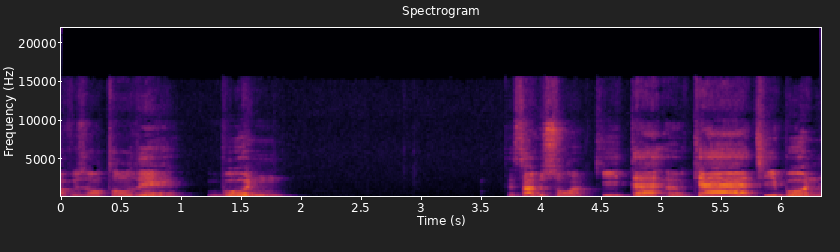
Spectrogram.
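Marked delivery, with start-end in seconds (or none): 5.1-6.3 katibun drawn out with a rising final un; slow careful Arabic. Shown as a demonstration. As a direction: stretch every syllable of katibun. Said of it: "vous entendez katibu".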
